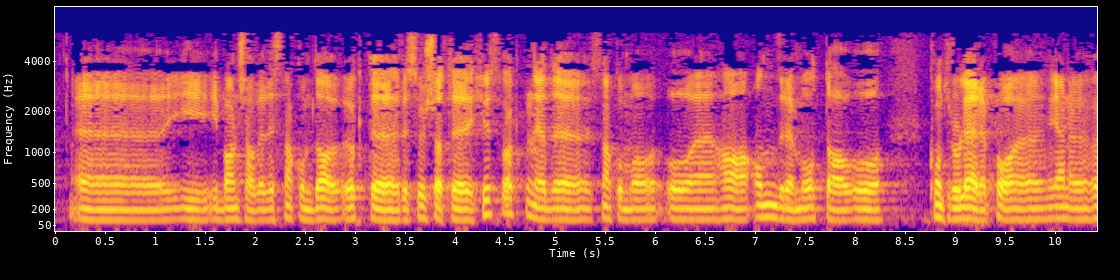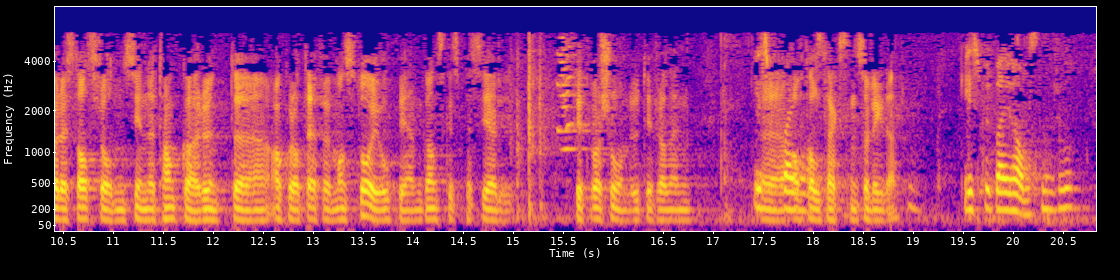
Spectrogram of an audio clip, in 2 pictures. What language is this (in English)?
Norwegian Bokmål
